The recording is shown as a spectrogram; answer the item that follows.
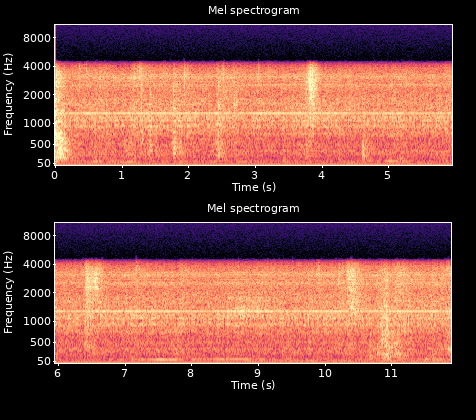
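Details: Indoor room noise with a steady hum and occasional soft knocks and rustles is heard, and no animal voice comes through.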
